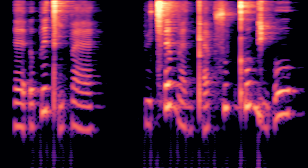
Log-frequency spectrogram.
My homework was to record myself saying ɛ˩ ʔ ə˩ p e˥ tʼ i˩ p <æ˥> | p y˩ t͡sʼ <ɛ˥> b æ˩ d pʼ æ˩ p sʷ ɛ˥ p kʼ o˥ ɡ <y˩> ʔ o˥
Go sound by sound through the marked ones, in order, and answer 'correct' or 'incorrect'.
incorrect: æ˩, correct, incorrect: i˩

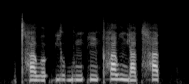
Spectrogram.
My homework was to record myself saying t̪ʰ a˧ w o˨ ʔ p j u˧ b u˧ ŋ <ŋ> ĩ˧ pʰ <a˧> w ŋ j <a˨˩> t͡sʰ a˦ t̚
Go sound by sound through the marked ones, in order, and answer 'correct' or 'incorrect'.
incorrect: k, incorrect: a˦, incorrect: a˧

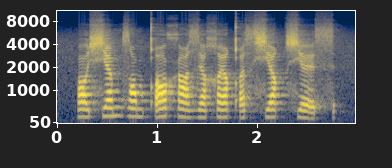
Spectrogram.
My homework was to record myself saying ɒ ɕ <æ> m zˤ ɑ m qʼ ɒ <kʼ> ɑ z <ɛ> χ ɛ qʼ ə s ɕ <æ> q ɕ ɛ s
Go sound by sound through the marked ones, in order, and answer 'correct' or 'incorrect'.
correct, incorrect: x, correct, incorrect: ɛ

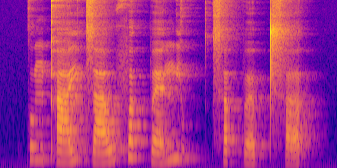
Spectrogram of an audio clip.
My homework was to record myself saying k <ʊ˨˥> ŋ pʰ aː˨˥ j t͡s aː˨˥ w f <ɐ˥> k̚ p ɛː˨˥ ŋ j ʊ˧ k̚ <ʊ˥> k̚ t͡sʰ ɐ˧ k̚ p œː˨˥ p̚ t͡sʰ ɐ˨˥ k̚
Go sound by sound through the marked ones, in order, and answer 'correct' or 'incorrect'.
incorrect: ʊ˧, correct, correct

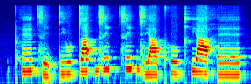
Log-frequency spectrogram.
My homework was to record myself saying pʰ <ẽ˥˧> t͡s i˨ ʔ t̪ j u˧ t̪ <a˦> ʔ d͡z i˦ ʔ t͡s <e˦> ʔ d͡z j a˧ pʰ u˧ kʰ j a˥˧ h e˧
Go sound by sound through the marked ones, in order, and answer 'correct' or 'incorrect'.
incorrect: ẽ˧, correct, incorrect: i˦

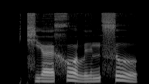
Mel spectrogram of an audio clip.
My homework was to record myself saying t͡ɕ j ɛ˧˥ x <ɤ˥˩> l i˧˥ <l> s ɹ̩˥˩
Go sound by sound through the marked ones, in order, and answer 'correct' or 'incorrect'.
correct, incorrect: n

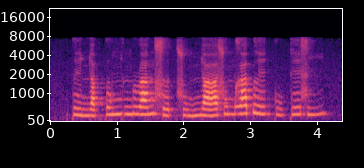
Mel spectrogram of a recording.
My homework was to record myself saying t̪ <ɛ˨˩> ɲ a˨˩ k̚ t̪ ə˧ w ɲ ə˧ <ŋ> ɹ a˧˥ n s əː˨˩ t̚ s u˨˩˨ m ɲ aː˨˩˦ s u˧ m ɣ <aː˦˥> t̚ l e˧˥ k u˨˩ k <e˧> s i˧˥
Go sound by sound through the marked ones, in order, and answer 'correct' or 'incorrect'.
incorrect: e˨˩, correct, incorrect: a˦˥, correct

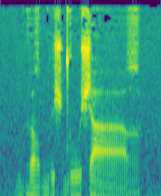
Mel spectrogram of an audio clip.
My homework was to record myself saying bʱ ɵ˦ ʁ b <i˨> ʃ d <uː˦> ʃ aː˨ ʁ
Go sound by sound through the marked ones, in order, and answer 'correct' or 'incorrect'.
incorrect: ɨ˨, correct

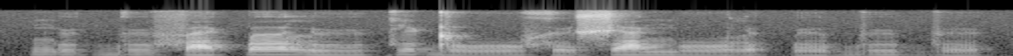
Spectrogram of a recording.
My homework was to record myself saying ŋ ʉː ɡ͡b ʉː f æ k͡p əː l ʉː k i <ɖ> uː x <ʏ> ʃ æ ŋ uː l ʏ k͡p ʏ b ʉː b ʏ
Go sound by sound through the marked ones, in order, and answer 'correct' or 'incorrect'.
correct, correct

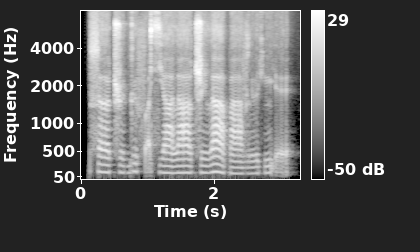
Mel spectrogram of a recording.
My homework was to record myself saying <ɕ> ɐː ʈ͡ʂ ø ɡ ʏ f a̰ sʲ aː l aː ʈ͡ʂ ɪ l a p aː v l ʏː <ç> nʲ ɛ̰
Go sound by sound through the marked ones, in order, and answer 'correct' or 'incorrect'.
incorrect: ɬ, correct

